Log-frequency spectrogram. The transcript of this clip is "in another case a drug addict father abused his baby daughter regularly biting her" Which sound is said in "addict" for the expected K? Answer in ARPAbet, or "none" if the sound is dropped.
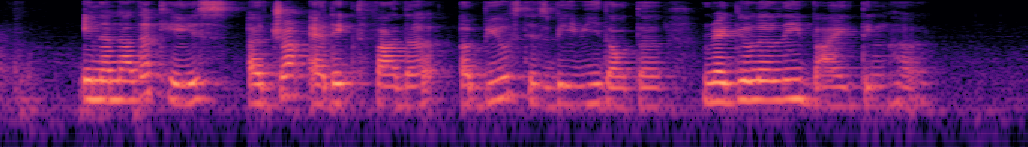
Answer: K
